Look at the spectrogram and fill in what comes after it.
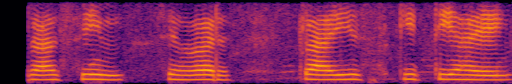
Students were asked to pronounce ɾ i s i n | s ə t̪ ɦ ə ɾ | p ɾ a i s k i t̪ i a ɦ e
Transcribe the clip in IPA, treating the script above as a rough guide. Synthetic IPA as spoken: ɾ a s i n | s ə ɦ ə ɾ | p ɾ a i s k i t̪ i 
